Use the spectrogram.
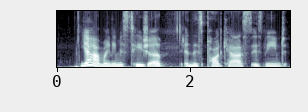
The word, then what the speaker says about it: Taezha: it um no but seriously my name is tasa and it's spelled t AE Z ha and I was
